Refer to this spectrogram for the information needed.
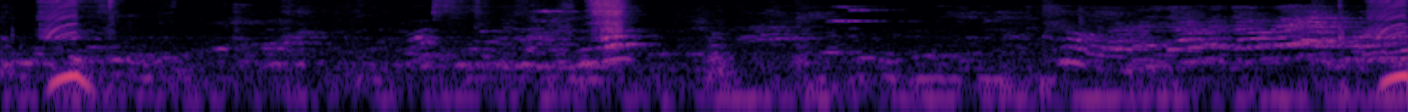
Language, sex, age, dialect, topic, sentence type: Magahi, female, 25-30, Northeastern/Surjapuri, agriculture, statement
